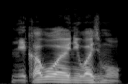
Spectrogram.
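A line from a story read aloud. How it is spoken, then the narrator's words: Growled. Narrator (Russian): прорычал тот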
